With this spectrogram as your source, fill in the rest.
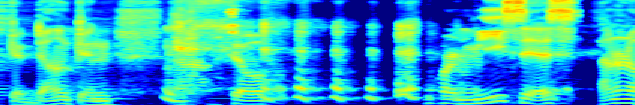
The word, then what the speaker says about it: Gedanken: In your book, you have this word, and I mispronounce Gedanken, and it's now I know it's Gedanken.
